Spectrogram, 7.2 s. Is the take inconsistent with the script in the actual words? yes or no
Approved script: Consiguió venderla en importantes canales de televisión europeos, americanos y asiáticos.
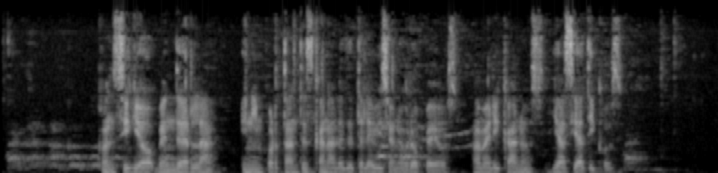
no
